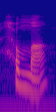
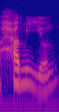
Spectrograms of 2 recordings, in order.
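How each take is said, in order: First: The word begins with a 'hum' sound. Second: The word begins with a 'ham' sound. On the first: The speaker calls it wrong. "অনেকেই আমরা বলে থাকি হুম্মা বা হুমা, এটি উচ্চারণগত একটি ভুল।" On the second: The speaker calls it right. "আমরা উচ্চারণ করব হামিয়ন, এর সঠিক উচ্চারণ"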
